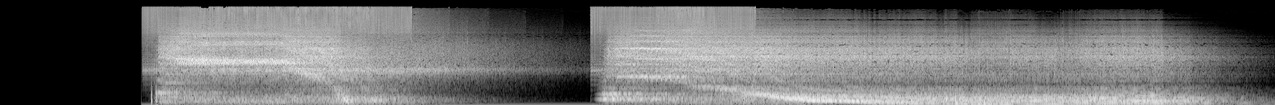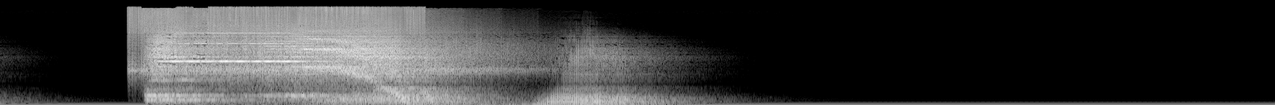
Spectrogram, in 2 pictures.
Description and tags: Tesla Monster - Growl
A bunch of sounds I came up while fiddling around on my synths..
Sounds almost like some electronic monster, creature or something like that to me.
aggressive, amp, amplified, creature, dissonance, distortion, dramatic, electric, electronic, growl, guitar, high, horror, massive, monster, screechy, stinger, synthetic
